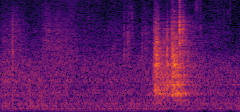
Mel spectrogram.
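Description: A short rustle of bedding being grabbed and pulled, about one and a half seconds in, over quiet room tone.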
